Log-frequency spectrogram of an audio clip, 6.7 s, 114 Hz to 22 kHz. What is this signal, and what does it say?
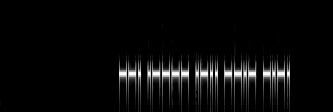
Morse code, heard as a keyed tone, about 25 wpm, 700 Hz. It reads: G1LQC
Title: DXCC-100 Call Signs - 5 Characters - 25wpm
